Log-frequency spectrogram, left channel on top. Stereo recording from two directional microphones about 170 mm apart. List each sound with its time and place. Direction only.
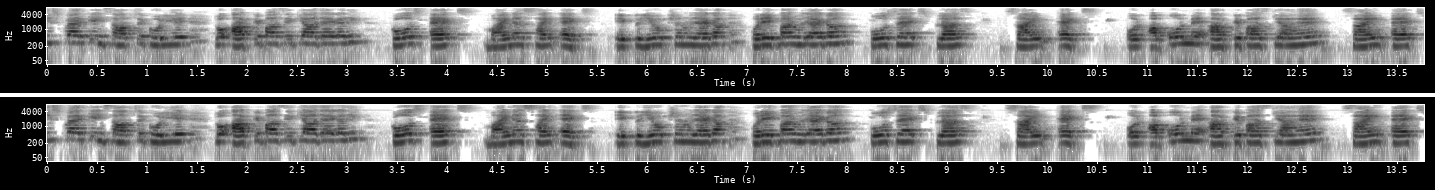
0.2 s speech: 20° left (ahead or behind)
